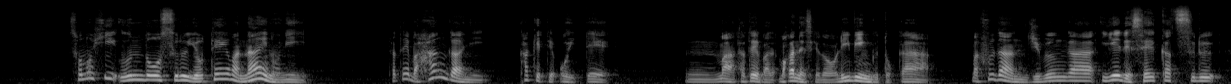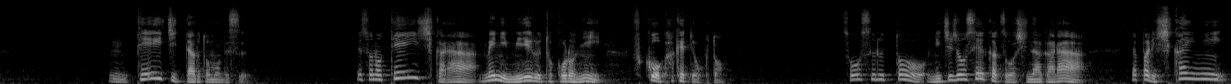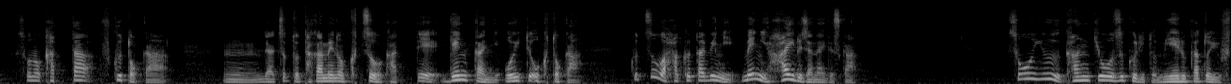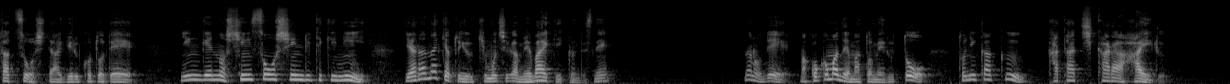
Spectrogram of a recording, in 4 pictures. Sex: male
